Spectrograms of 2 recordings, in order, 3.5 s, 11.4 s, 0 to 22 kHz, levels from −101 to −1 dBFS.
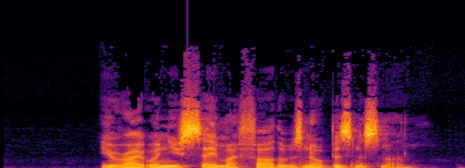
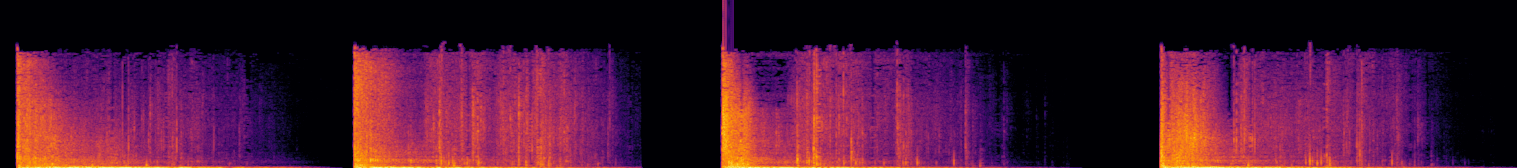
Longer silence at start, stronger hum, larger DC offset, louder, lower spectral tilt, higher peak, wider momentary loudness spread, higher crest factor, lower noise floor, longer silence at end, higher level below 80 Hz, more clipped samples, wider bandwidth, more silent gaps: first, 0.75 s vs 0.1 s; neither; neither; about the same, -16 LUFS vs -14 LUFS; about the same, -3.5 dB/octave vs -4.5 dB/octave; about the same, 0 dBFS vs 0 dBFS; second, 13 LU vs 20 LU; about the same, 20 dB vs 16 dB; first, -76 dBFS vs -64 dBFS; second, 0.4 s vs 0.95 s; second, -52 dBFS vs -24 dBFS; neither; second, 13 kHz vs 16 kHz; second, none vs 2.56-2.64 s, 4.81-5.40 s, 8.11-8.69 s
